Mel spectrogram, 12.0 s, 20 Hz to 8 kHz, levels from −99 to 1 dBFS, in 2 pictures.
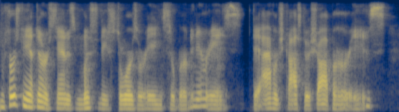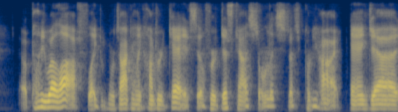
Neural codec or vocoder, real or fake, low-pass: autoencoder, 22.05 kHz, a latent of 192 numbers a frame, VITS, trained on one speaker; fake; 7.2 kHz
